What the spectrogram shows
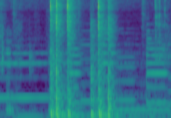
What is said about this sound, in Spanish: Por ejemplo, alguien que está, no sé, me ha pasado en el trabajo, en clase o yo qué sé. Alguien que está con la mesa, con el tiki tiki, así.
